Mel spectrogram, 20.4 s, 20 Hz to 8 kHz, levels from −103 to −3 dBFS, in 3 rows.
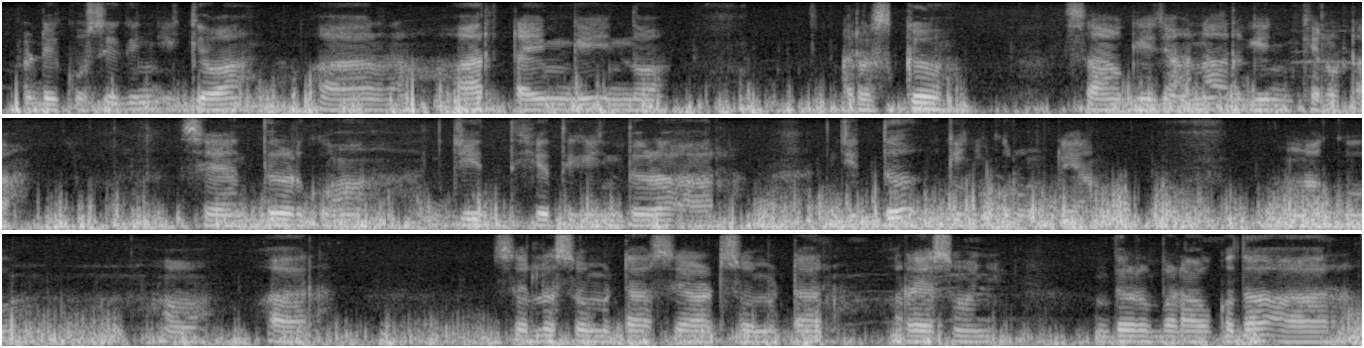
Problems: constant background noise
